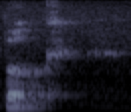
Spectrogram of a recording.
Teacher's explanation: It's a high back vowel, but it's a lax version of it.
